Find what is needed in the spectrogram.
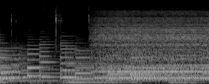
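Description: Street sweeper sound effect: a steady rushing noise that starts abruptly about a second in, over piano background music.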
